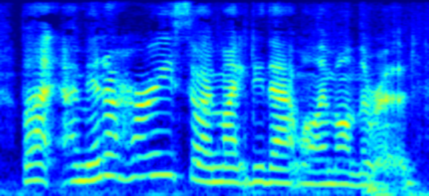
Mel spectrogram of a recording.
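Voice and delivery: normal talking voice

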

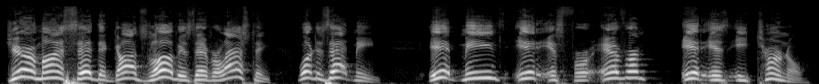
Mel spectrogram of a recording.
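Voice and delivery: emphatic preacher with big rising swells; preaching. Acted. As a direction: preach it in strong, spaced phrases. Preaches at full force.

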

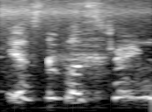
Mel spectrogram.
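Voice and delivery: high, wailing reply; dramatic cry. Pretend. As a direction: wail it back, mock tragic. Mock villain reply.

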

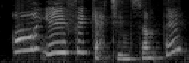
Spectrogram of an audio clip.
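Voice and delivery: very high, knowing lady's voice; hint at what she forgot; teasing reminder. Acted. Dotty calling down to Elsie, high and knowing.

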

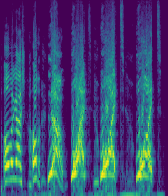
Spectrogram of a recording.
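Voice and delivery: very high, frantic yelling; high shrieks of gamer panic; panicked shrieking. Real, not acted. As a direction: escalate into shouted disbelief. Panic as the jump fails.

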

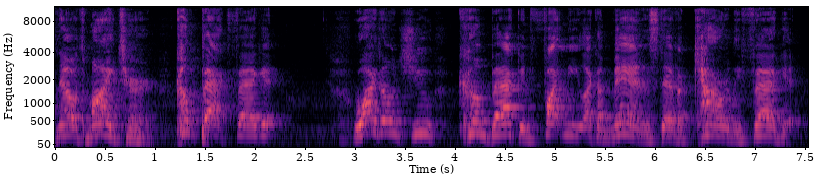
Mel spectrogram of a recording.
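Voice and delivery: high-pitched hollering challenge; calling out tauntingly. A narrator's reading. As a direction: holler after him to come back and fight. Calls after retreating friend.

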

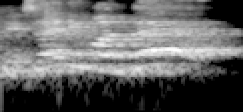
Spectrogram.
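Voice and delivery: shouted up a cliff, high and loud; clinging to a cliff, shouting up for help; desperate shout. Acted.

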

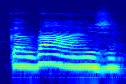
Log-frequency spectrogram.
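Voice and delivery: "garage" ending in a soft zh sound; teacher's careful "garage", zh at the end. Shown as a demonstration. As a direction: stretch "garage" into a final buzzing zh. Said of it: "后面那个日的声音".

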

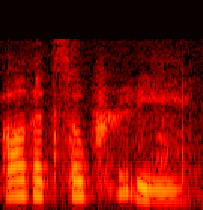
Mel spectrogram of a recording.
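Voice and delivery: ordinary talk

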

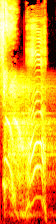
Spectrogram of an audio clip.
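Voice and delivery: high startled shout; loud cry. Real, not acted. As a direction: yelp at the noise. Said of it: "that's loud".

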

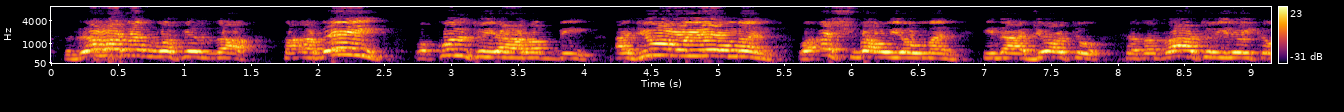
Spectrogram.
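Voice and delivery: loud, ringing Arabic recitation; impassioned preaching. Acted. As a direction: recite the hadith with preacher's force.

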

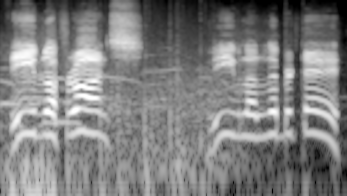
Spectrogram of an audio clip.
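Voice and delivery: slow, loud patriotic battle cry; mock French rallying cry. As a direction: bellow it like a French officer. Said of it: "Or something like that".

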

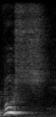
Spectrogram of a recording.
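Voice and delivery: loud, high rising whoosh; wing whoosh. A narrator's reading. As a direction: swoop up hard on one wingbeat. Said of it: "steeds harder".

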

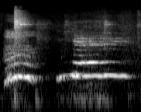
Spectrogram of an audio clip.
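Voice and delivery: relieved gasp, high yay; gasp, then cheer high. Real, not acted. Mirror survived the drop.

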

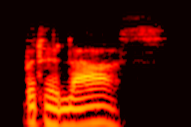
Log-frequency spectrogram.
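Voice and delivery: ordinary delivery

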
